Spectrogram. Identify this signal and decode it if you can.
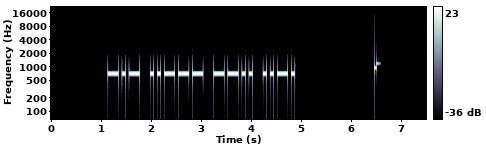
Morse code, heard as a keyed tone, about 17 wpm, 700 Hz. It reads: K2ZF
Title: Call Signs - 17wpm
